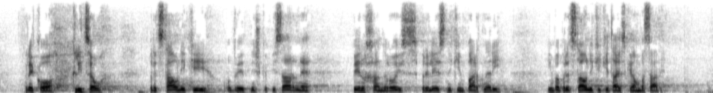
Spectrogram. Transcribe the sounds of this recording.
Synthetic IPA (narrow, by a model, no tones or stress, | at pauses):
pɾeːkɔklit̪sɛw | pɾɛt̪st̪aːwnikiɔ̰d̪ʋeːt̪niʃkɛpisaːɾnɛpelxanɾɔjspɾɛleːsnikinpaːɾt̪nɛɾji | inpapɾɛt̪st̪aːwnikikit̪ajskɛambasaːd̪ɛ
